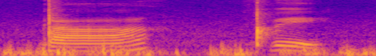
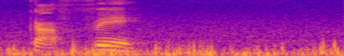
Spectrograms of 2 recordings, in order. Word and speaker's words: café: Recuerda, la sílaba tónica es la que suena más fuerte. Café. No es café, no, es café. Entonces la sílaba tónica es esta.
